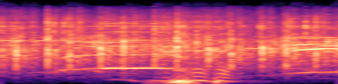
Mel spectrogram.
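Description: Audience applause at a film screening event, a short burst of clapping from the crowd with a voice speaking over it.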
